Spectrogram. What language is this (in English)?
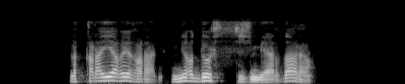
Kabyle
